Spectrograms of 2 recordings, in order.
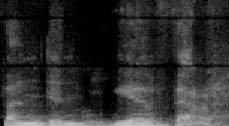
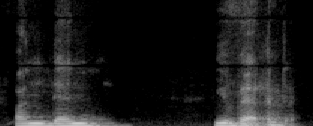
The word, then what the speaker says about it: van den Heever: Van den Heever. Van den Heever. Yeah, there are many pronunciations, but Afrikaans people pronounce it supposedly correctly, and mine still says Van den Heever.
